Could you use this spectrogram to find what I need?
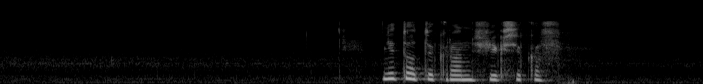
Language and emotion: Russian, neutral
